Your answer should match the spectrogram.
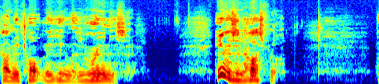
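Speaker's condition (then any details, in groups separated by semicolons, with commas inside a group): Mouth cancer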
